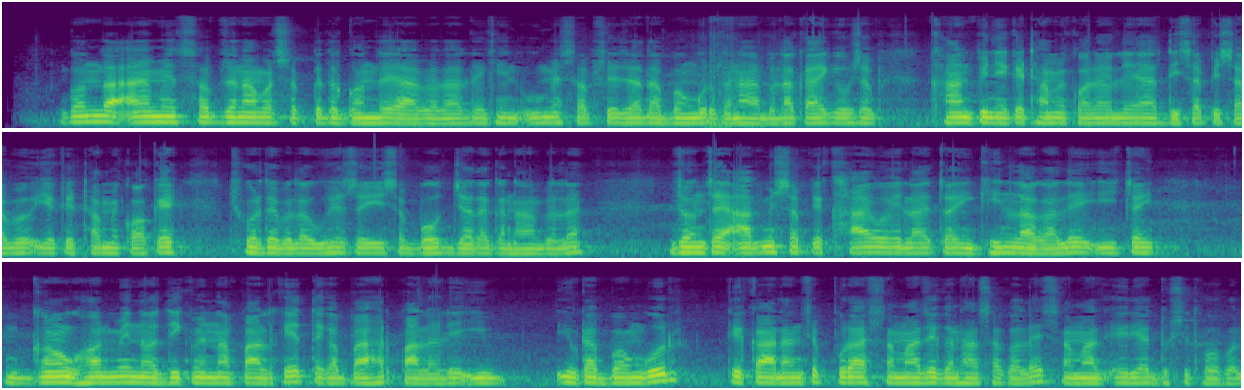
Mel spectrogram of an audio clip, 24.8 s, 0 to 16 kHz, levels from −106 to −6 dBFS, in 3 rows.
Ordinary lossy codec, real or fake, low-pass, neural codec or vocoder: AAC, 48 kbps; real; 10.8 kHz; none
